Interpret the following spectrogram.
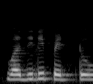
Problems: none marked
